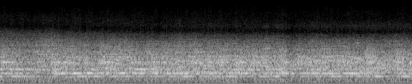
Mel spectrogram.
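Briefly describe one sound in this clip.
A flute plays a melody.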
